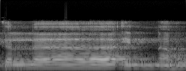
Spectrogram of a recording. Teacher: ہو مد صلہ 2 حرکات لمبا ہے · ان میں نون مشدد پہ غنہ ہے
